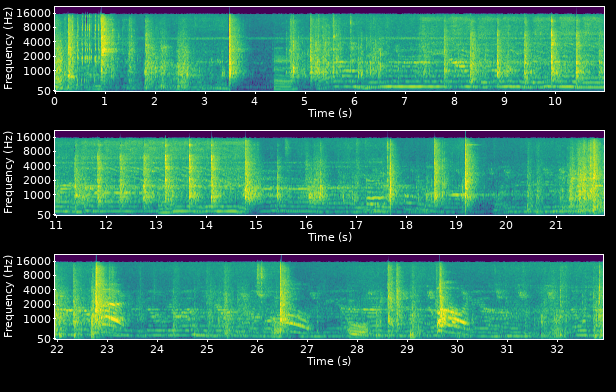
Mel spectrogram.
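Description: Plastic toys clattering and knocking as they are pulled from a box and handled, over a simple electronic tune of held, stepping notes. A child's voice gives a few short rising-and-falling sounds near the end.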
